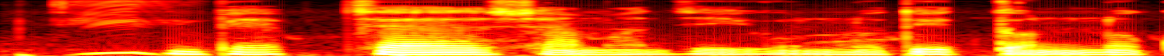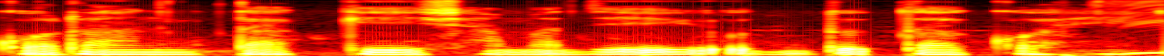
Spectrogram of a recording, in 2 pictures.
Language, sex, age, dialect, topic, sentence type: Bengali, male, 18-24, Rajbangshi, banking, statement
